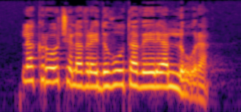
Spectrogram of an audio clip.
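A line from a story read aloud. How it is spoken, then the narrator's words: Exclaimed unflustered. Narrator (Italian): esclamò il Rassi senza sconcertarsi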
